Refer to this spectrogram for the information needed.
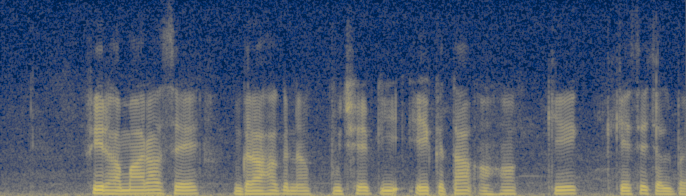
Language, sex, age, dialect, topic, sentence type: Maithili, male, 18-24, Angika, banking, question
